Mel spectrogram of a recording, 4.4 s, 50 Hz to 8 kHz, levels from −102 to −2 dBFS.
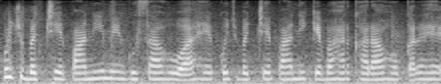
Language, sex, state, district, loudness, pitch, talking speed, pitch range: Hindi, female, Arunachal Pradesh, Papum Pare, -15 LUFS, 230 Hz, 205 wpm, 220-235 Hz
